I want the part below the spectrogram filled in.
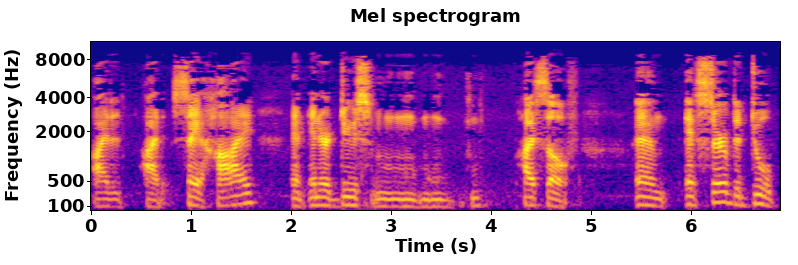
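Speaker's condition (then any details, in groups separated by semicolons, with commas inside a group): Stuttering, prolongation type; speech therapy from a young age with school speech pathologist in Raleigh; overt, never hides or avoids stuttering, uses speech therapy tools; changed from heavy repetitions to mainly prolongations, often stutters on own name, strings sentences without much trouble; repeated words, prolonged sounds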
